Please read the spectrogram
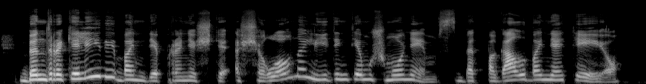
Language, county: Lithuanian, Kaunas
